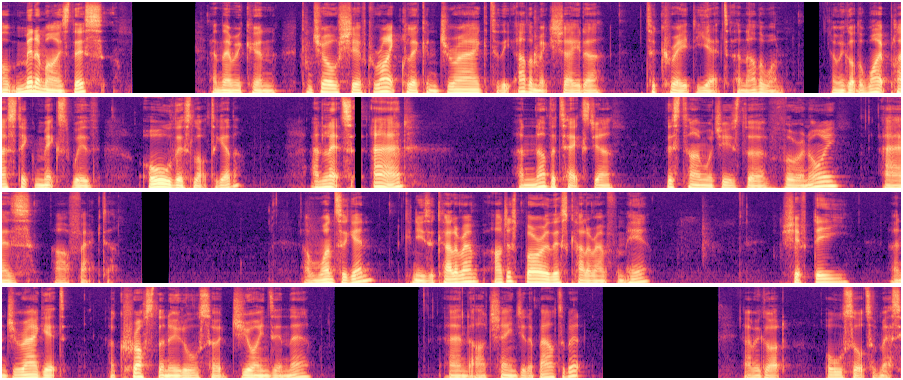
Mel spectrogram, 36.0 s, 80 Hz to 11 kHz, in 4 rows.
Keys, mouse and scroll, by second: 0.3 click, 2.9 ctrl+shift+click, 4.9-6.6 ctrl+shift+right drag, 6.6 drag, 9.5 click, 11.5 click, 19.5 click, 20.3 drag, 22.2 click, 22.8 click, 23.9 click, 25.5 shift+d, 30.5 click, 31.3-34.3 drag, 34.3-35.4 scroll down 1.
